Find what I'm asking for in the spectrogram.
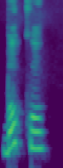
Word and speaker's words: beaucoup: É, bora reparar o som de beaucoup. Quantas letras, sílabas você escuta quando eu digo essa palavra? 4, certo? B-O-C-U, Boku. E se eu te disser que, na verdade, ela tem oito? B, E, A, U, C, O, U, P, Boku.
